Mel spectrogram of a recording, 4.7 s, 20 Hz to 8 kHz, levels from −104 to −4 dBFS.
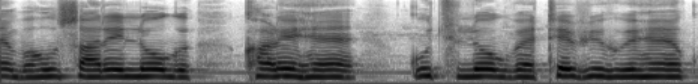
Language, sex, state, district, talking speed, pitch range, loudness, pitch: Hindi, male, Jharkhand, Deoghar, 140 wpm, 200-215 Hz, -14 LUFS, 210 Hz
